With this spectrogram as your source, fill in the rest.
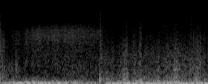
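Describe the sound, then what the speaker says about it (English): Fireworks in the theme park game Parkitect go off in dense, rumbling bursts with sharp booms over a continuous crackling roar, loud and unbroken. "There's fireworks in this game."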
